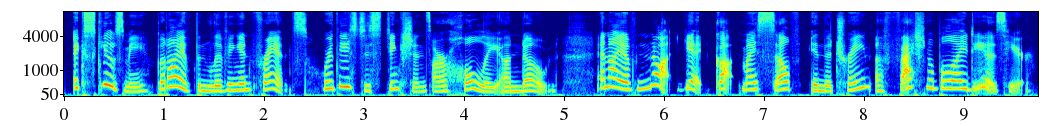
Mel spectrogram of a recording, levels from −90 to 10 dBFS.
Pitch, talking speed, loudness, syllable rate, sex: 265 Hz, 180 wpm, -22 LUFS, 5.2 syllables/s, female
